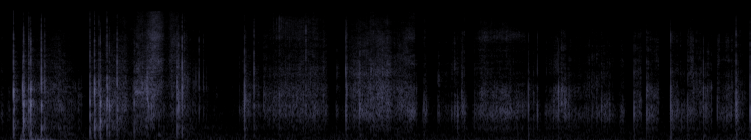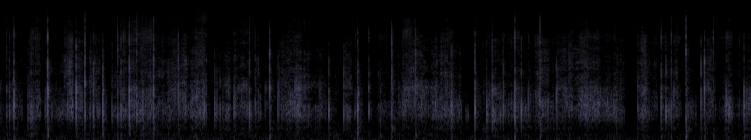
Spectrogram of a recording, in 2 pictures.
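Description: Long nails tap and scratch the sides of a small, hollow red and white paperboard box held in both hands. A dense run of quick, dry clicks and bright scratchy rasps continues throughout, with crinkly crunches and a faint steady low hum underneath.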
